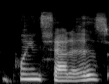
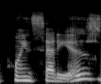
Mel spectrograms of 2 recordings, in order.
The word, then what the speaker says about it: poinsettias: pretty so hand painted poetas or poinsettias depending on how you say it it's this size just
